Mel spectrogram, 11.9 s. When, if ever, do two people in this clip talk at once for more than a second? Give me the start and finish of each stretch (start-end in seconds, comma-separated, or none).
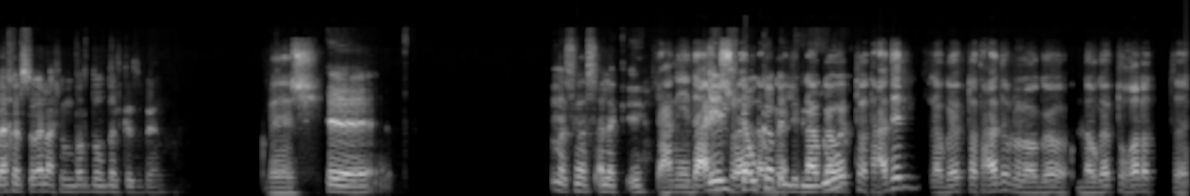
7.2-8.6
